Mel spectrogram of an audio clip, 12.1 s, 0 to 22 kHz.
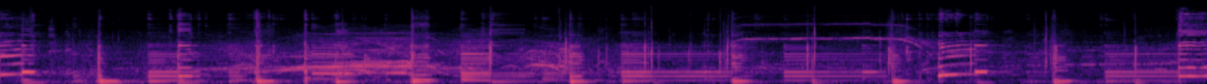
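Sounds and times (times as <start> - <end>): resonator guitar fingerstyle: 0.0 - 12.0.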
